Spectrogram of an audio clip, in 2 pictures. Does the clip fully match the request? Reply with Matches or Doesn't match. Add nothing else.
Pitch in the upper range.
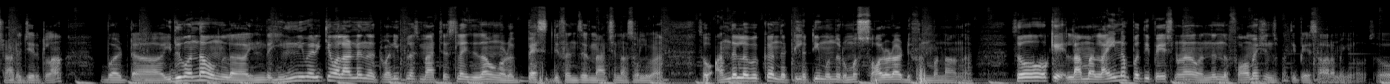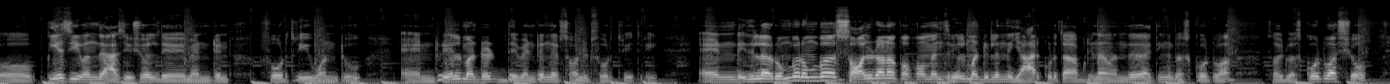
Doesn't match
